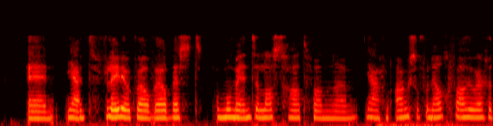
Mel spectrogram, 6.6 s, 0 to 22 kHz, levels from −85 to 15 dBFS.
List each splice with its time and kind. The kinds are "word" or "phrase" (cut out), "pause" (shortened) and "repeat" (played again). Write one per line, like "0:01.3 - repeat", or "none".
0:01.1 - phrase
0:02.8 - pause
0:04.8 - pause

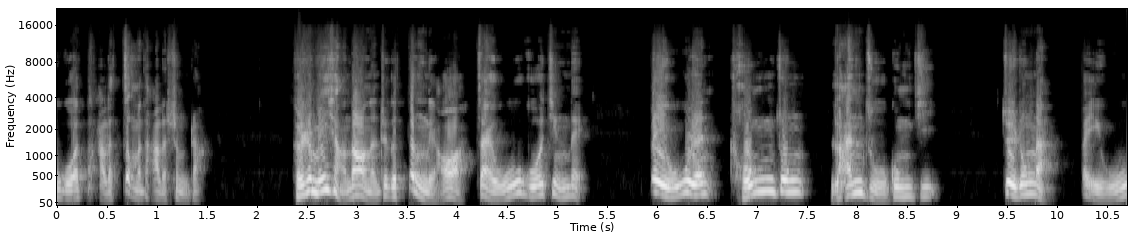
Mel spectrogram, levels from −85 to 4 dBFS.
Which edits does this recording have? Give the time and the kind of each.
none

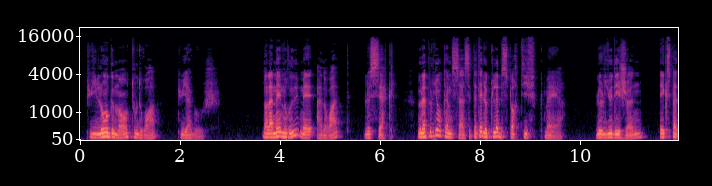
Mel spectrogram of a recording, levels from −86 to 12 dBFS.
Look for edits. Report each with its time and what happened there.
none

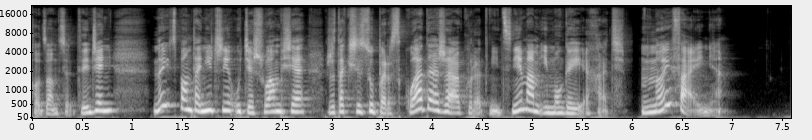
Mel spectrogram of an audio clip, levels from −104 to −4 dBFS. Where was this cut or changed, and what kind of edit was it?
0:06.0 - pause

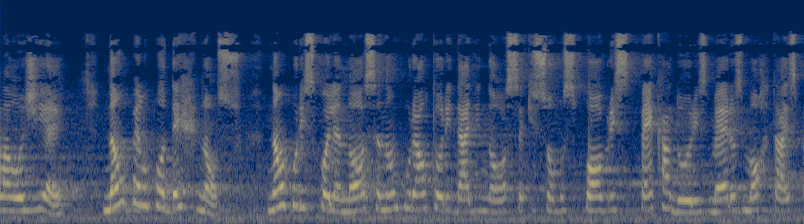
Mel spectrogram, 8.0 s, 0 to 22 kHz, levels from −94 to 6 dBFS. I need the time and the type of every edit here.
none

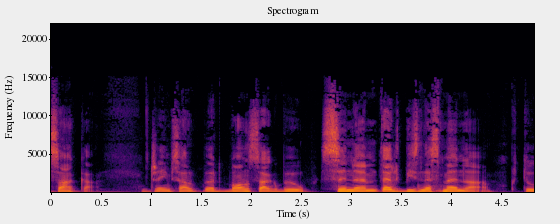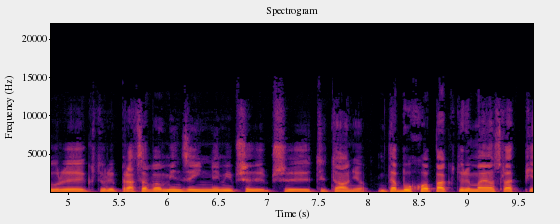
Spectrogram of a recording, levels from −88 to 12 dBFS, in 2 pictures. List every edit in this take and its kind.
0:02.6 - pause
0:08.0 - pause

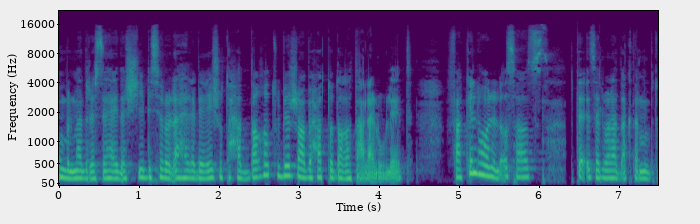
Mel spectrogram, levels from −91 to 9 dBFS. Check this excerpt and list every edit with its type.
0:06.3 - pause

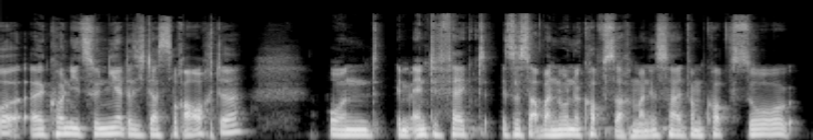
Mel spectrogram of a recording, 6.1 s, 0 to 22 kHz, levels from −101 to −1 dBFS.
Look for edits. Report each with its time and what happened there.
0:01.3 - phrase
0:05.1 - word

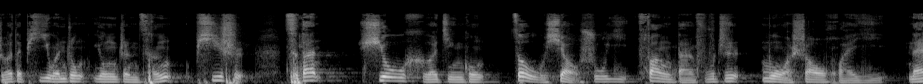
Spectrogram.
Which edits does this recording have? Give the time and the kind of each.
0:05.0 - pause

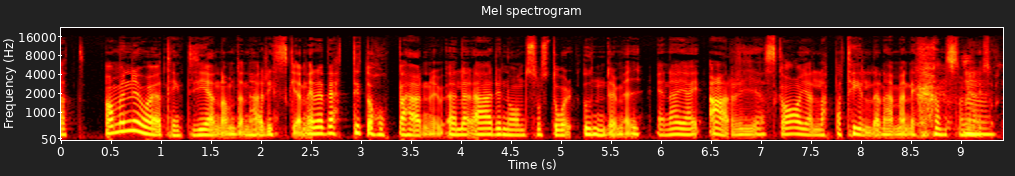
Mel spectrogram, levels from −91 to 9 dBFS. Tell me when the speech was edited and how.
0:05.9 - pause

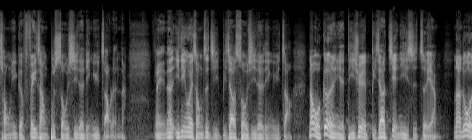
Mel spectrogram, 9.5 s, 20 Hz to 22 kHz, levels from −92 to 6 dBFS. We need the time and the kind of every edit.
none

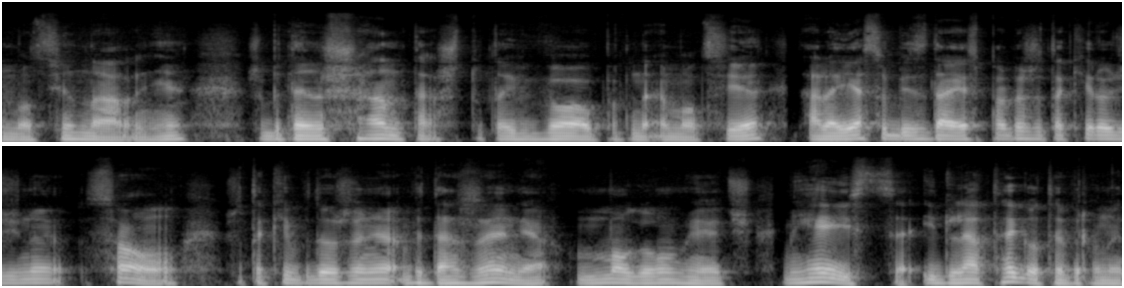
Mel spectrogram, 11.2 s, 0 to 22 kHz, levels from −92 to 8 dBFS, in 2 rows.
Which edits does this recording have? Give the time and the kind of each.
0:03.9 - pause
0:09.4 - pause

